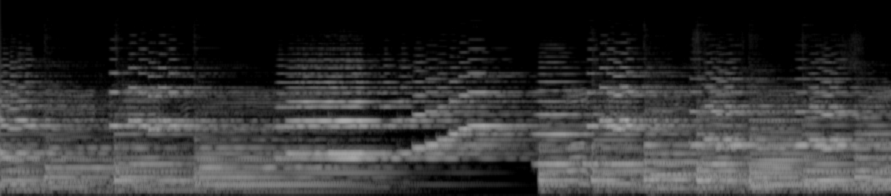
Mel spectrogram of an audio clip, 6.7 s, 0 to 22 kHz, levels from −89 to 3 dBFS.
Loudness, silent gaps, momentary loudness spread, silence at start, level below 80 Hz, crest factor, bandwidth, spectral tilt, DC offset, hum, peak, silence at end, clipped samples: -33 LUFS; none; 9 LU; 0 s; -76 dBFS; 16 dB; 13.5 kHz; -4 dB/octave; under 0.1%; none; -18 dBFS; 0 s; under 0.1%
